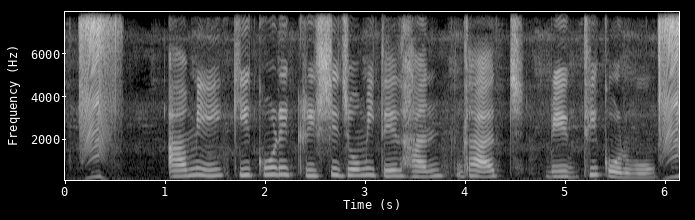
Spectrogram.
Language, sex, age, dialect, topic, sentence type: Bengali, female, 60-100, Rajbangshi, agriculture, question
